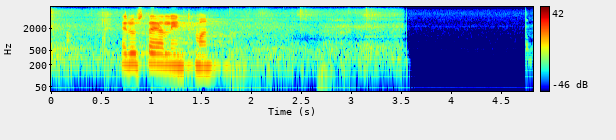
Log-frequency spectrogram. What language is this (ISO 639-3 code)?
fin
